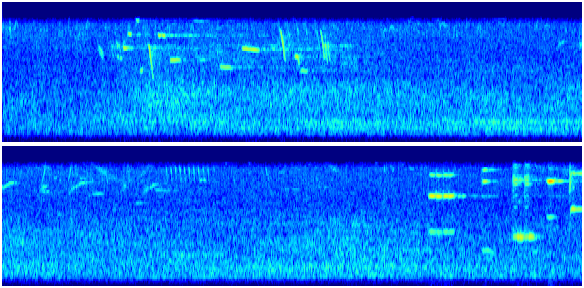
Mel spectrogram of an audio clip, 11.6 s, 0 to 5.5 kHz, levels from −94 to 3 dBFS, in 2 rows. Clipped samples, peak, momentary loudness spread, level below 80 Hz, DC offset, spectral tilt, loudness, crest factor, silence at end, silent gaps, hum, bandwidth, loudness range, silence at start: under 0.1%; -20 dBFS; 18 LU; under -90 dBFS; under 0.1%; 1.5 dB/octave; -40 LUFS; 26 dB; 0 s; none; none; 4 kHz; 11 LU; 0 s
